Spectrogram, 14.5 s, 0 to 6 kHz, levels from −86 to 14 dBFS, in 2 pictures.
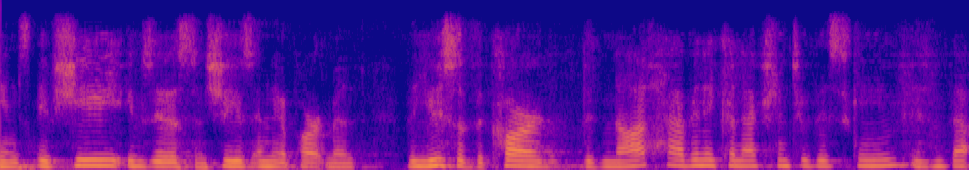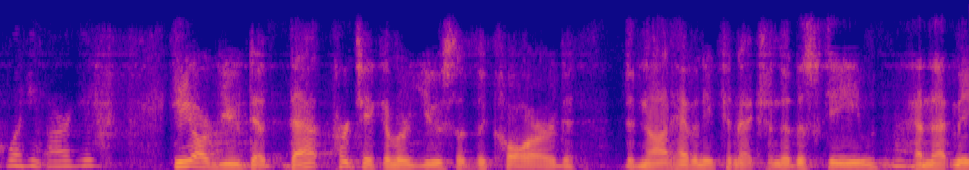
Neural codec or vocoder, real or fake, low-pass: codec, 16 kHz, 1.1 kbps, Voila-Tokenizer; fake; 5.4 kHz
